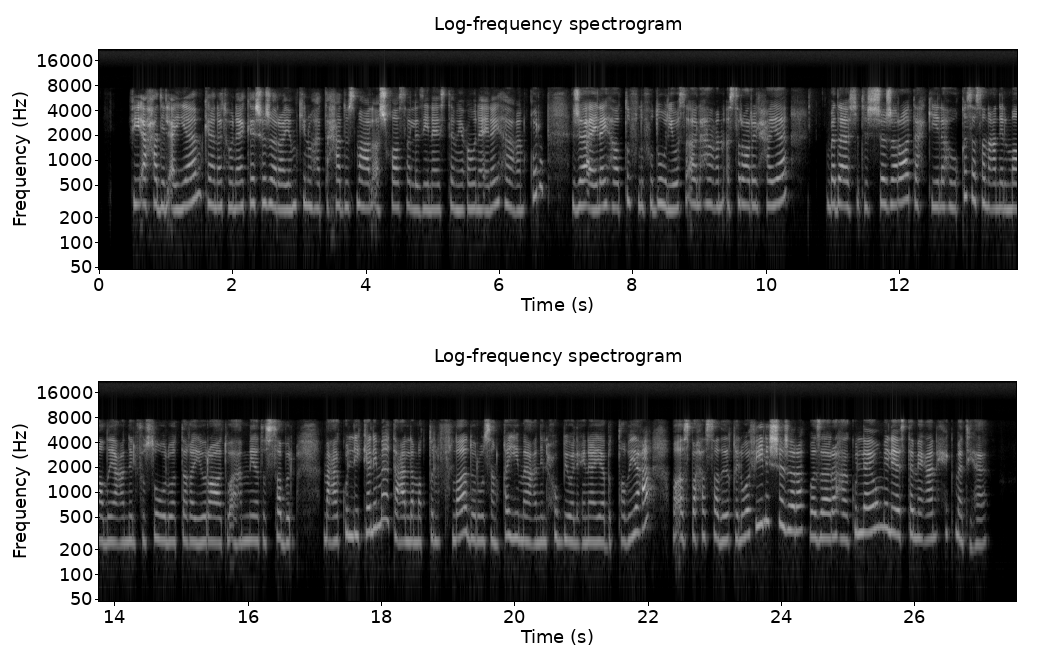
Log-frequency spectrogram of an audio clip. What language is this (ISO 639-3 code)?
acw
